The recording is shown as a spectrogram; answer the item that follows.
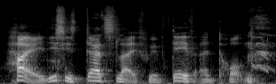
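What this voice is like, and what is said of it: Attempted Romanian accent. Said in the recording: “in a Romanian accent ... That's quite good. ... That was almost Chinese, actually”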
